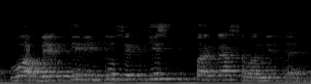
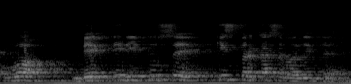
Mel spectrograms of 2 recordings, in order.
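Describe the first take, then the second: Both takes have the same delivery.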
